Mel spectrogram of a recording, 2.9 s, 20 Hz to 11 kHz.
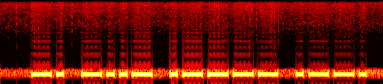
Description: Morse code, heard as a keyed tone, about 26 wpm, 420 Hz, with radio noise. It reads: NX1P
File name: contests / ss-cw-k5tr-op-n5rz -1400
